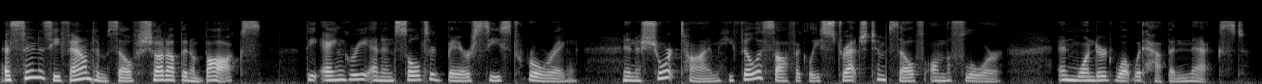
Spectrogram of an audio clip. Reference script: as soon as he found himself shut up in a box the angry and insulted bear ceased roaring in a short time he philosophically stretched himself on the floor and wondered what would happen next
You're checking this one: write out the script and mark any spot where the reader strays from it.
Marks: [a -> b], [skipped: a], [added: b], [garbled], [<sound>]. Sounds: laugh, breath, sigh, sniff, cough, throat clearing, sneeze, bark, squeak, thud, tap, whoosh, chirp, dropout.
as soon as he found himself shut up in a box the angry and insulted bear ceased roaring in a short time he philosophically stretched himself [dropout] on the floor and wondered what would happen next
